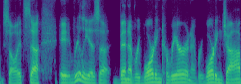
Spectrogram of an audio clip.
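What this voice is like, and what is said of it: Smooth broadcaster-like radio voice. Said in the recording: “you do have a great radio voice.”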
